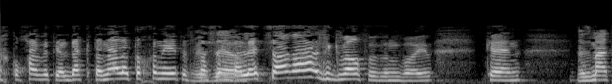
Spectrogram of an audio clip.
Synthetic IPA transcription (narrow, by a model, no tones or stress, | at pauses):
χko̞χevetjald̪akt̪analet̪o̞χnit̪asaʃambalett͡ʃaʁaniɡmaʁfuzoŋbojl | ken | azmat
